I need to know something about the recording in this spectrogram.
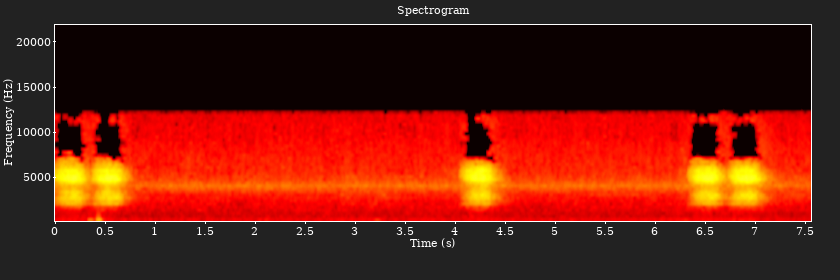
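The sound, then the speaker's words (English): A common true katydid calls with harsh, raspy pulses, a pair, then a single, then another pair, loud over a steady high insect drone. “Here's another, the common true katydid.”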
